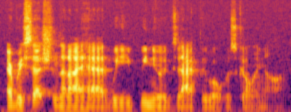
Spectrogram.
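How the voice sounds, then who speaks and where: Very deep-voiced man, hesitant and casual. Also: gravelly, a bit bright. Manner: hesitant, thinking aloud with long pauses. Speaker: voice actor being interviewed. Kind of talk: casual interview chat.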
